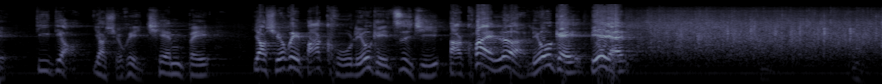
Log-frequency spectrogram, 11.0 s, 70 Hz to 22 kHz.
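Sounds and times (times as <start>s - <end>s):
audience applauding: 7.8s - 11.0s.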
